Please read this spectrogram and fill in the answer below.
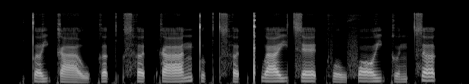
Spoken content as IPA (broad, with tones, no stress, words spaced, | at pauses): t̪ɐ˨jkaː˨˩wkɐ˨˥k̚t͡sʰɐ˨˥t̚ kaː˨˥nt̪ʊ˨k̚t͡sʰɐ˨t̚kʷʰaː˧j t͡sɛː˧t̚fo˨w fɔː˧jkɵ˨˧n t͡sɐ˥k̚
